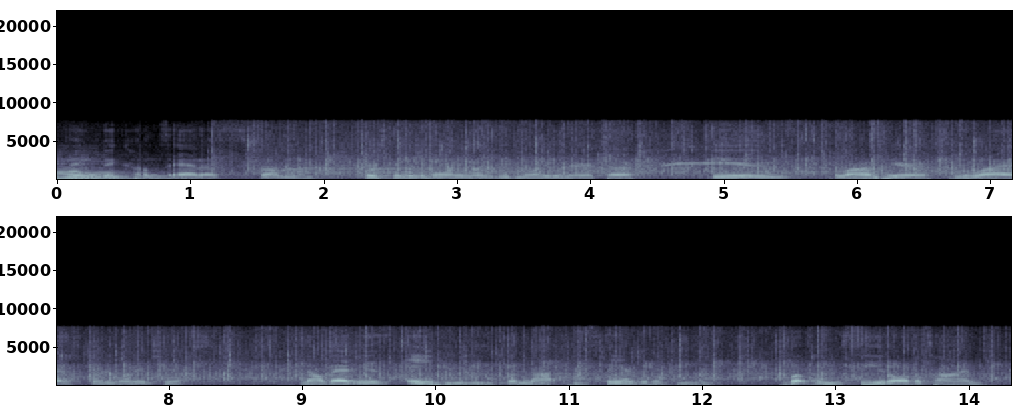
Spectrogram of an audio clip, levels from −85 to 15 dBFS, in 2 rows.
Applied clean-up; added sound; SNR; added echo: none; Applause; 6 dB; reverberation time 1.6 s.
